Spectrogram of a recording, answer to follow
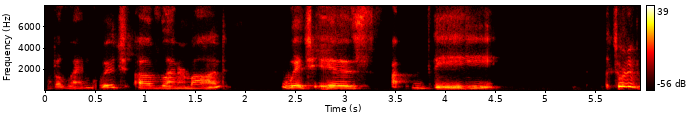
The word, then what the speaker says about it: Lenormand: Lenormand would be the French pronunciation, but we say Lenormand, we say Lenormand.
